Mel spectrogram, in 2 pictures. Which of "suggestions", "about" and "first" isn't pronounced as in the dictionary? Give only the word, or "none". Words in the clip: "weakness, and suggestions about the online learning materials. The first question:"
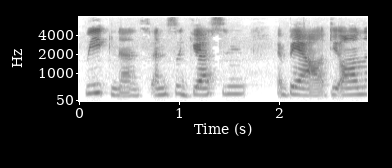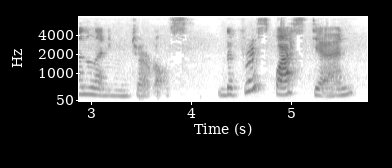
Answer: suggestions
